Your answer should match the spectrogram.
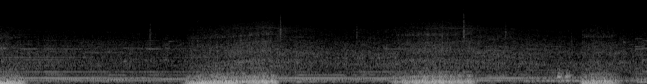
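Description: Heavy truck engine in a driving video game pulling away in first gear, a steady mid-low rumble that swells in several surges as the throttle opens, with a faint voice in the background.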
